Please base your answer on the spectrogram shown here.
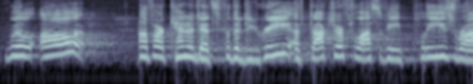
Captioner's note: none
